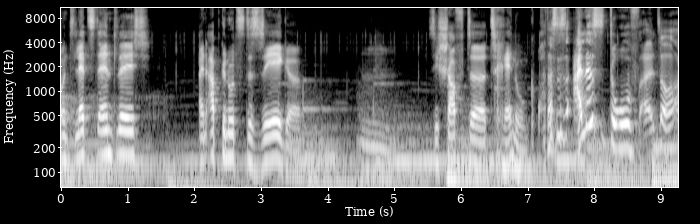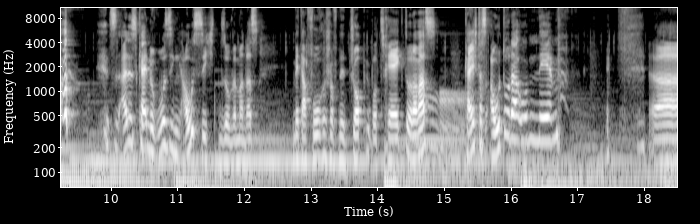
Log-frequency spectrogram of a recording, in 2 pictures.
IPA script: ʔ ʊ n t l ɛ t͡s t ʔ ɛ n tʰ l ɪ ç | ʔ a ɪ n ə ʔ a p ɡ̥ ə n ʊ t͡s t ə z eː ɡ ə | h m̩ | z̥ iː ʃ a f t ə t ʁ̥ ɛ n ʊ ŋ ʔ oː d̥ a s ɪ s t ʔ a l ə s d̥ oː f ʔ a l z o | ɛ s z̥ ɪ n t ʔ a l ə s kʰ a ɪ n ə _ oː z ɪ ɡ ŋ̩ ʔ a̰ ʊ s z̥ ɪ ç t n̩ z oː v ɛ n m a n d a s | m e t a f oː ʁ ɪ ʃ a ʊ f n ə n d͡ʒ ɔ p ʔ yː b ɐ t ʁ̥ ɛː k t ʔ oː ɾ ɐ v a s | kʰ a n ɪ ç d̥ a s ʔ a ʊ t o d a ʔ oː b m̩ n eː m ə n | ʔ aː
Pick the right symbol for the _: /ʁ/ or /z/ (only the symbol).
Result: ʁ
